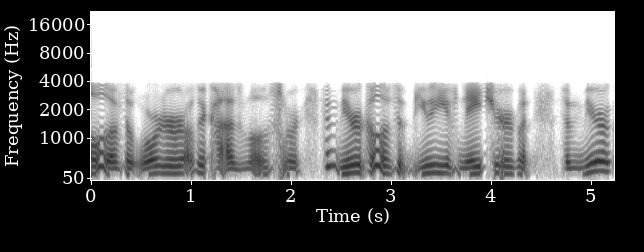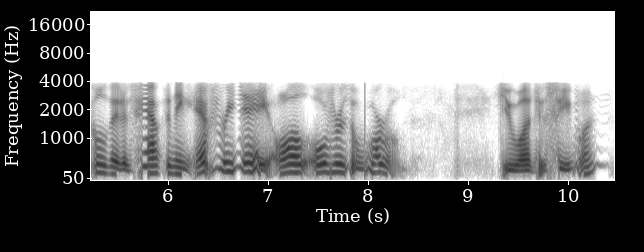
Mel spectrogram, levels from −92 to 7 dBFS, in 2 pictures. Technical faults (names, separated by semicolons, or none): Codec 2 vocoder; bit errors on digital voice radio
